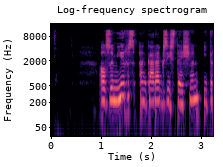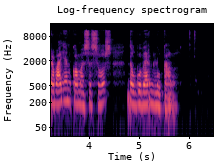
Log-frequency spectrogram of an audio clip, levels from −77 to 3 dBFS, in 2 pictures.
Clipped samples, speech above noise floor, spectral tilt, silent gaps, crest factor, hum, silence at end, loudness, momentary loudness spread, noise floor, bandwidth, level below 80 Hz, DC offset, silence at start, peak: under 0.1%; 39 dB; -3 dB/octave; none; 20 dB; none; 0.7 s; -25 LUFS; 8 LU; -65 dBFS; 11.5 kHz; -66 dBFS; under 0.1%; 0.05 s; -6 dBFS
